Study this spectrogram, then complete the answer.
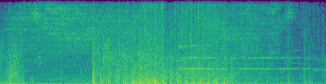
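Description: Rapid gunshots crack nearby.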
